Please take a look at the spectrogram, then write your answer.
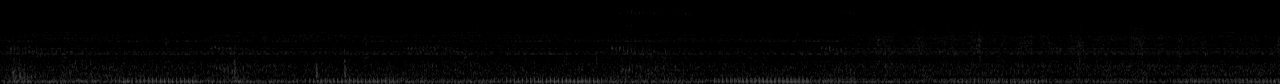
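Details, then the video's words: Purring Ragdoll cat enjoying being adored, a quiet continuous low rumble with gentle rhythmic pulsing over a hissy, noisy background. "Hoss - the Ragdoll Cat - Purring"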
